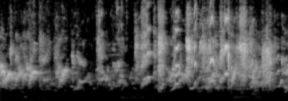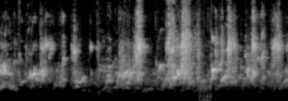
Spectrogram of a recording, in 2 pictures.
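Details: Pet budgerigar chatter: rapid twittering warble, uneven chirps about a hundred a minute, rising and falling in loudness, with a single sharp knock near seven seconds.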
